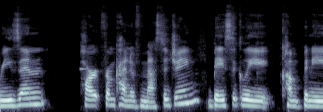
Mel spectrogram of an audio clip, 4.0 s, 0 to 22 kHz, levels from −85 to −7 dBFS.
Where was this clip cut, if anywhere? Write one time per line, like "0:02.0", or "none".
0:01.0
0:02.6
